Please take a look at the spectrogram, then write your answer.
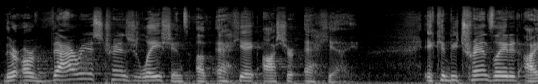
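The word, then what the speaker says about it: Ehyeh Asher Ehyeh: In Hebrew, this is how it would have been pronounced. Ehye Asher Ehye.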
